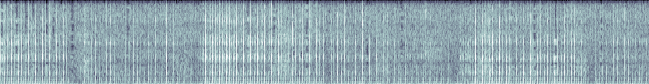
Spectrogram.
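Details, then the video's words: Kitten of Scottish Fold or Scottish Straight breed, purring in the house: a low, throbbing purr that swells and fades in waves, with intermittent louder brushing sounds. "My kitten is the purring machine | Scottish Fold | Scottish Straight |"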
